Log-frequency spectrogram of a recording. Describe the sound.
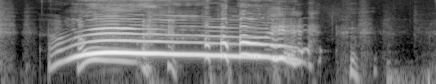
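A person imitates a wolf howl with one long, sustained, slightly wavering call that swoops up then slowly falls over about two and a half seconds, loud, followed by a few faint noises.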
